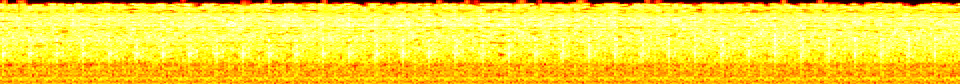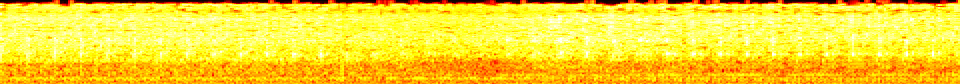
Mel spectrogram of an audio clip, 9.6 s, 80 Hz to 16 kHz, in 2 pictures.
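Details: 2014 6.6 Duramax diesel at idle: sharp regular knock about two and a half times per second over steady diesel idle; engine knock.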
